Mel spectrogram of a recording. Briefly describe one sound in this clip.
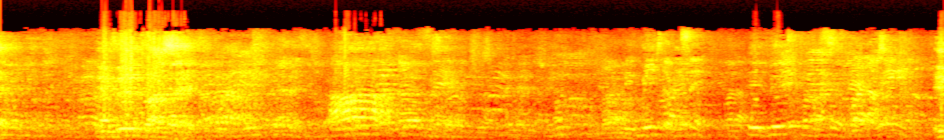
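A man speaks loudly into a microphone over a loudspeaker.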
